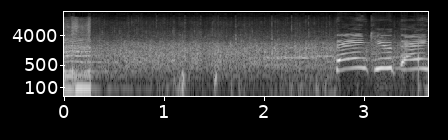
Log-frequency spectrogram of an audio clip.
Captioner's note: audience applauding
